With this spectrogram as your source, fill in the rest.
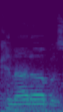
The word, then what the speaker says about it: Kannada: humpy ruins and how they speak Kannada or I'm told it's pronounced Kannada Christian gospel and today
